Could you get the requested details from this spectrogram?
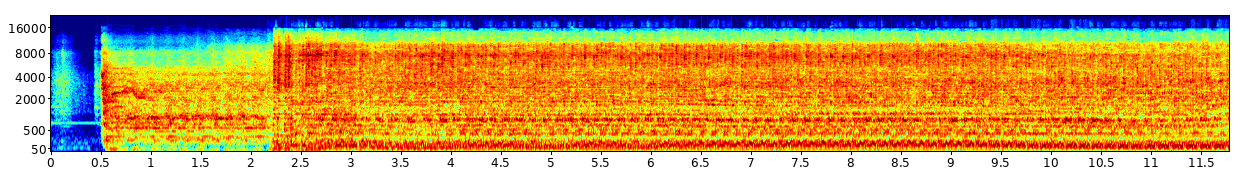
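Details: Ford Mustang with a 408/410 stroker engine and T56 manual, fired on a borrowed 351 E85 tune during water pump troubles: short crank, then catches and settles into a loud, steady, lumpy idle with no knocks or misses; runs fine.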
